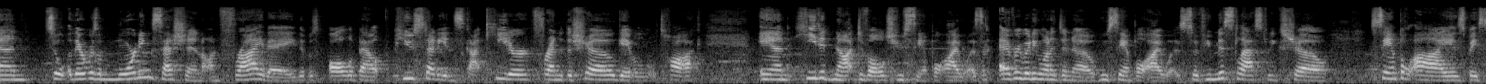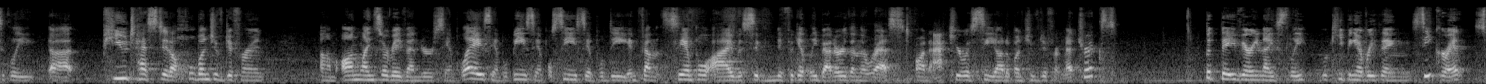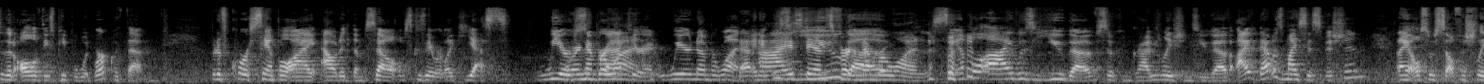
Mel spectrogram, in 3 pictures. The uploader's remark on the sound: we report from a hotel hallway, so apologies for the sounds of conference-goers in the background.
